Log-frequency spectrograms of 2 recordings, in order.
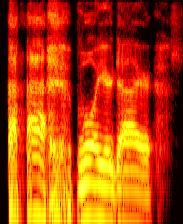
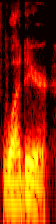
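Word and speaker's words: voir: and you hear some people call it that Voyer D but it's but it's pronounced voer and that's when you don't you don't select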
